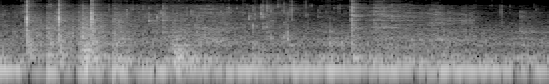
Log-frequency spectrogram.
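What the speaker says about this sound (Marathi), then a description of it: "आता आपण पाणी घालून घेऊयात त्यामध्ये." Spiced moth bean rice cooking in a pot as water is added, with sharp metallic clinks of a utensil against the pot and a soft watery wash underneath, close and without talk.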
